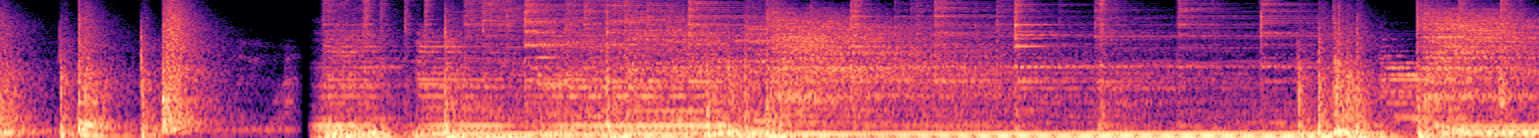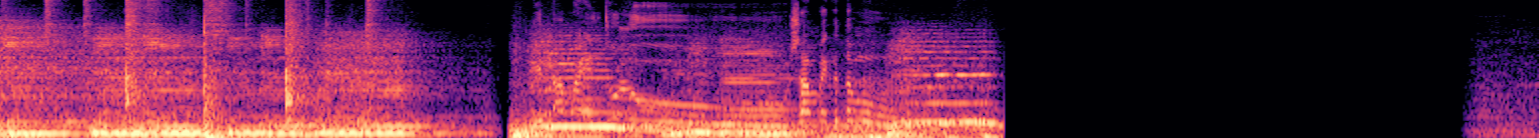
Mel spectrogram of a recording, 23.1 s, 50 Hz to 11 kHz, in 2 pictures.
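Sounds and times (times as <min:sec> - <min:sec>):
drum kit with cymbals: 0:00.0 - 0:14.7
held bass notes: 0:02.3 - 0:19.1.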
